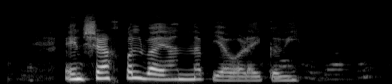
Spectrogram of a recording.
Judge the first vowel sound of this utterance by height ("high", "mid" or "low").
high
